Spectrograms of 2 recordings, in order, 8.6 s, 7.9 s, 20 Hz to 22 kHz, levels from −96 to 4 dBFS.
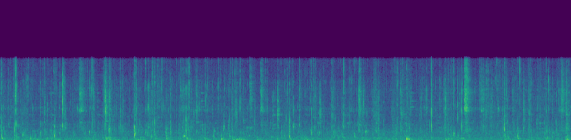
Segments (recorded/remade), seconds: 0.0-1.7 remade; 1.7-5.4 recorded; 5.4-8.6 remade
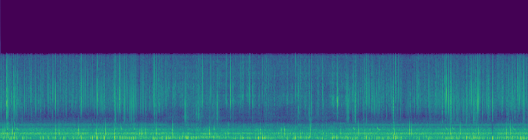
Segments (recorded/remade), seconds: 0.0-2.5 recorded; 2.5-5.2 remade; 5.2-7.9 recorded

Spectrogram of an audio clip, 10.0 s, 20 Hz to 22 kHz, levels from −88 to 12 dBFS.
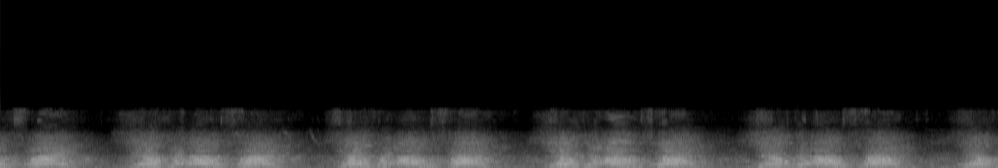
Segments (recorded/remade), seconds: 0.0-0.6 recorded; 0.6-2.2 remade; 2.2-6.6 recorded; 6.6-8.4 remade; 8.4-10.0 recorded

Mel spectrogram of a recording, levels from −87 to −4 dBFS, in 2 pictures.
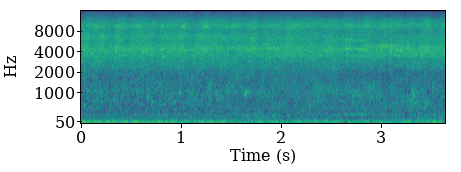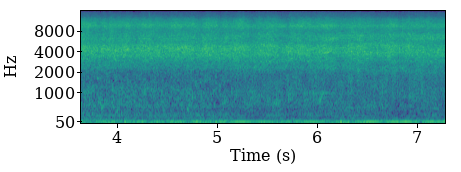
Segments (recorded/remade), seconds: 0.0-1.4 recorded; 1.4-3.4 remade; 3.4-5.2 recorded; 5.2-7.3 remade

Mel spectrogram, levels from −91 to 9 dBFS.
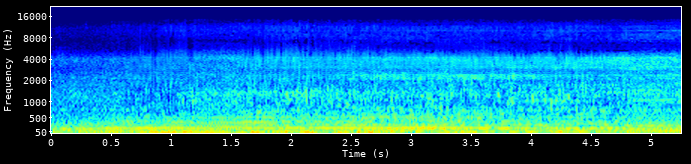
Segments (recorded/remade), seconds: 0.0-0.6 recorded; 0.6-1.2 remade; 1.2-1.6 recorded; 1.6-4.8 remade; 4.8-5.3 recorded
